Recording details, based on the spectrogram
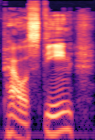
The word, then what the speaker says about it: Palestine: And you're talking about East Palestine there, and at first I thought they were mispronouncing it, but it's actually pronounced Palestine, and I point that out for a reason.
